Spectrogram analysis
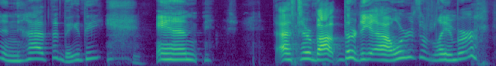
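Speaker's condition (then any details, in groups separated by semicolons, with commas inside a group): Cerebral palsy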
